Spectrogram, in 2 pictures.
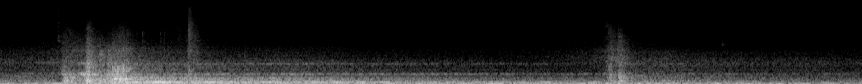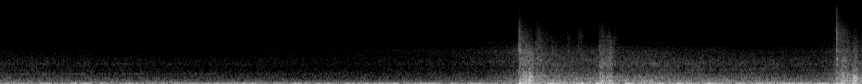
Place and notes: Hayange, France - Inside the bridge
Inside the concrete viaduct overlooking the Hayange town. Traffic-related shocks are very violent. This is the expansion joint of the bridge.
9 February 2019, 17:00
